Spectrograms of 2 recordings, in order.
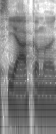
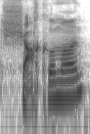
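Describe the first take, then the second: First: The name begins with separate 's' and 'y' sounds. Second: The name begins with a single 'sh' sound. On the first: "there's a Y in that clam" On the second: "It's supposed to be pronounced like Shakomon"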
